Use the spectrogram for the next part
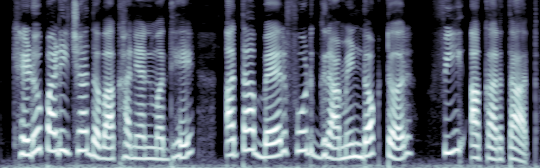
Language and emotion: Marathi, neutral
